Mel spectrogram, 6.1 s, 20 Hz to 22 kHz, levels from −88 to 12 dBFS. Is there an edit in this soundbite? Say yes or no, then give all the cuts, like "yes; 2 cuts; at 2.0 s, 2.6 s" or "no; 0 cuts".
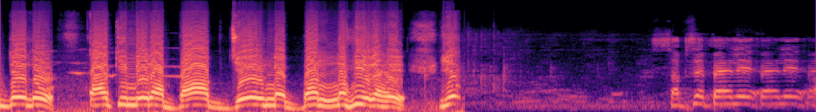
yes; 1 cut; at 3.4 s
